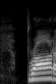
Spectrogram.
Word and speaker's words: brought: brought 할 때는 B는 입술을 꾹 다물고 바람이 터져 나오듯이 brought a 라고 소리 내는데 이거 왜 T가 굴러가는 걸까요? 모음 사이에 소리가 끼어 있어서 그래요. GH는 묵음이라서 소리로 봤을 때 T가 모음 사이에 끼어 있어요.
